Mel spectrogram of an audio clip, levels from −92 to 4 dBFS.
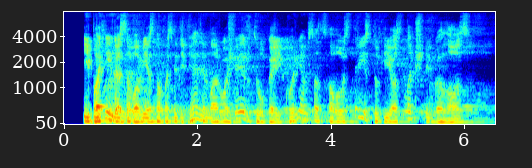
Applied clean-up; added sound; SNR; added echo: none; Cowbell; 3 dB; reverberation time 1.5 s.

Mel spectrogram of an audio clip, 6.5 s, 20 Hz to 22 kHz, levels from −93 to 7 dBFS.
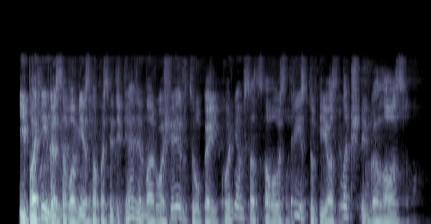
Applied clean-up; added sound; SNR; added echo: neural mask model DeepFilterNet 3.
